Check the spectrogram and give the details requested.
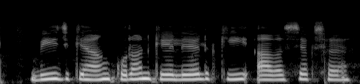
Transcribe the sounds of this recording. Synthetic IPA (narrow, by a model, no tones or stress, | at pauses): bid͡ʒkeəŋkuɾənkelelkiawəsjəkt͡ʃʰɛ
